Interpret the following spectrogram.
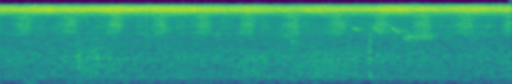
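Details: Cicadas singing in the trees at sunset on an African safari in February sing a steady, shrill, very high buzz that never lets up, with a soft low rumble underneath, as emerald-spotted wood doves call.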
